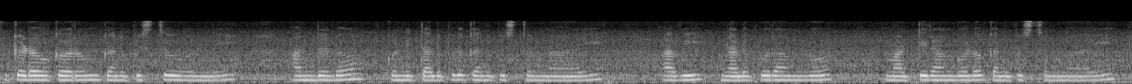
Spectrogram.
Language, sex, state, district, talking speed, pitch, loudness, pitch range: Telugu, female, Telangana, Mahabubabad, 80 wpm, 200 Hz, -16 LUFS, 195-210 Hz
